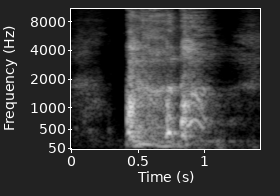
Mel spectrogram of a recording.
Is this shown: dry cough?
yes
